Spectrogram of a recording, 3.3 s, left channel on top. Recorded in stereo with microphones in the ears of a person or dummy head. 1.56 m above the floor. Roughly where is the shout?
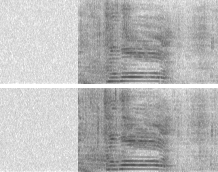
Right.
